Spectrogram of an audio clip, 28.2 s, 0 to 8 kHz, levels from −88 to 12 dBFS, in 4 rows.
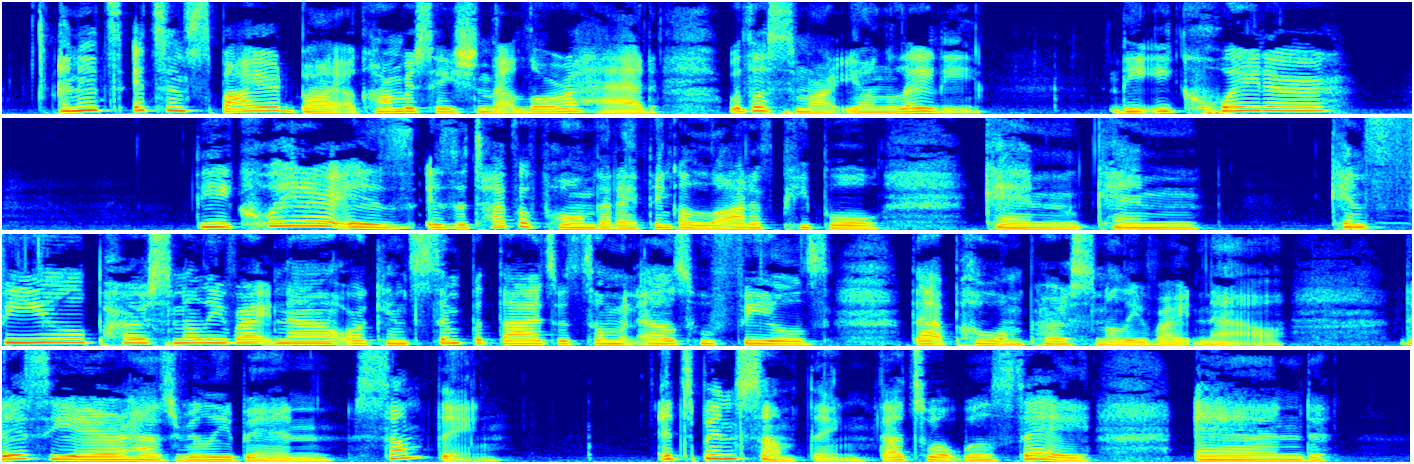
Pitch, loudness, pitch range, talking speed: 205 Hz, -18 LUFS, 185-245 Hz, 140 wpm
